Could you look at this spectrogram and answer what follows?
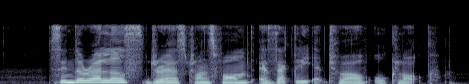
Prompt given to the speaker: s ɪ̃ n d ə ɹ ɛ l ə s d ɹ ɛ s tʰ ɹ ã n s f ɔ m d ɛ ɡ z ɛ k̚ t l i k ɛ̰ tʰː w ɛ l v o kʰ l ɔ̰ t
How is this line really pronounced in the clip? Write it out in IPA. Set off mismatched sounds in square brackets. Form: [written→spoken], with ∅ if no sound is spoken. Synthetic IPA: s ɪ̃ n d ə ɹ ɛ l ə s d ɹ ɛ s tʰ ɹ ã n s f ɔ m d ɛ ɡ z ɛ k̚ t l i [k→ʔ] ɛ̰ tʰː w ɛ l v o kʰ l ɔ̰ [t→k]

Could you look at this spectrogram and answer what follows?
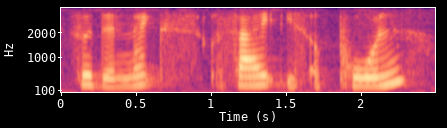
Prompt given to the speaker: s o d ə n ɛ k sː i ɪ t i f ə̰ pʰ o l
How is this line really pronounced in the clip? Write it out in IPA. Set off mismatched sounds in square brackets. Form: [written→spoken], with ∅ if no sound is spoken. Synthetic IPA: s o d ə n ɛ k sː [i→a] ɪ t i [f→s] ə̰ pʰ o l

